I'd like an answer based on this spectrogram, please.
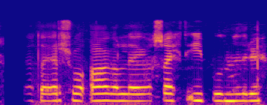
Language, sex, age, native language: Icelandic, male, 12, Icelandic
